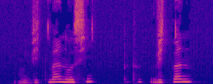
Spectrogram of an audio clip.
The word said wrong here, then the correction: Whitman: C'est un auteur, enfin je le prononce peut-être mal. – Walt Whitman. Walt Whitman.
